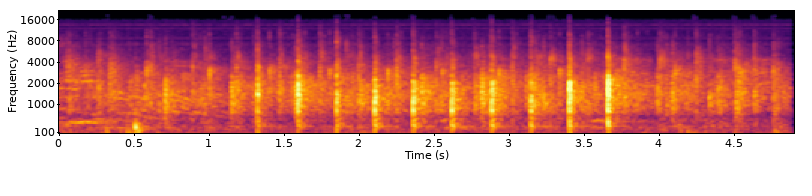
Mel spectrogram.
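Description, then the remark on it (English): A crowd at a Christian sermon claps hands to receive the love of God, in a loose, uneven rhythm, sharp smacks landing every fraction of a second for several seconds, with faint voices murmuring underneath. “Clap your hands and say, I receive the love of God.”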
